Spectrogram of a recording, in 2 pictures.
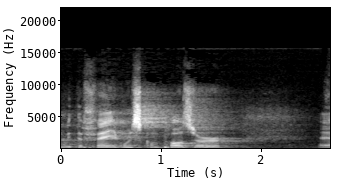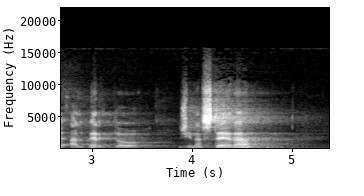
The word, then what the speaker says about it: Ginastera: He preferred the pronunciation of his name to be alla italiana, Ginastera, because his one of his parents was Italian, the mother was Italian, I think, and the father from Catalonia. And you know, in Spanish you say Ginastera, but he preferred Ginastera, alla italiana.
